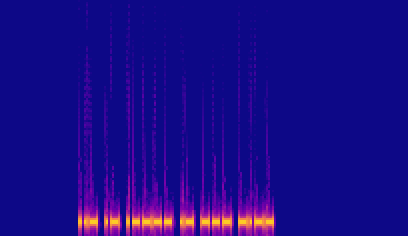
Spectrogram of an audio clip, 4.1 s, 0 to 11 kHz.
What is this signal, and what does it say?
Morse code, heard as a keyed tone, about 46 wpm, 700 Hz. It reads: UA1AOY
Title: DXCC-100 Call Signs - 6 Characters - 45wpm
